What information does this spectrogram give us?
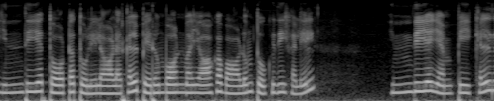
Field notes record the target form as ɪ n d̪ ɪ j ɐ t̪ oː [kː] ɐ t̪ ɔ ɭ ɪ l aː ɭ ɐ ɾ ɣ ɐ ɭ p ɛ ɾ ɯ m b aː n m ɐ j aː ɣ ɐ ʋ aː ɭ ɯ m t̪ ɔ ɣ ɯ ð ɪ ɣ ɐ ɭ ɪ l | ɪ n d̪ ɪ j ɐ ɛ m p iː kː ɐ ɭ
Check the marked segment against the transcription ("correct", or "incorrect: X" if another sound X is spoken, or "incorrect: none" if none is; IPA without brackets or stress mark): incorrect: ʈː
